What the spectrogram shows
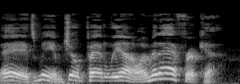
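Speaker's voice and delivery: casual, breezy delivery, pitched very high. Speaker mocking an actor doing no accent in a movie, as Joe Pantoliano. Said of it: "Joe Pantoliano not doing an accent at all".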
